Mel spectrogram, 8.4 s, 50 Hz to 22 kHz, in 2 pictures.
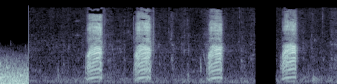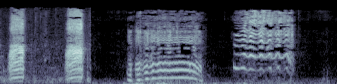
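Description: A low rushing water noise cuts off about half a second in. Then come six short, loud quacking honks from geese, about one every 0.8 s, followed by two longer wavering calls typical of a lamb bleating.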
